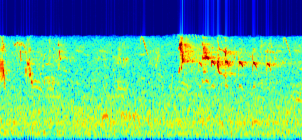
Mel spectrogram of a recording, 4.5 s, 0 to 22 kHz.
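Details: Superb fairywren recorded on 1 September 2011: a quiet stretch of faint scattered high notes, then a burst of thin, high chirps and short trilled notes over a steady background hiss.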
